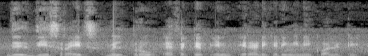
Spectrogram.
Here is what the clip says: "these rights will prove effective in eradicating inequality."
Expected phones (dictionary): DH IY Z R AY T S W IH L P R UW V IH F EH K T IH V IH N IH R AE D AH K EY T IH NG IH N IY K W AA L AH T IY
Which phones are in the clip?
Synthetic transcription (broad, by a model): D IY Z R AY T S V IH L P R UW V IH F EH K T IH V IH N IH R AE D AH K EY T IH NG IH N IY K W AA L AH T IY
